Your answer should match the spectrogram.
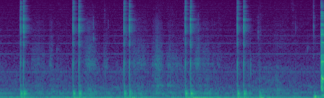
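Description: Computer mouse button clicked five times, about once a second, each click a quick pair of ticks.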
